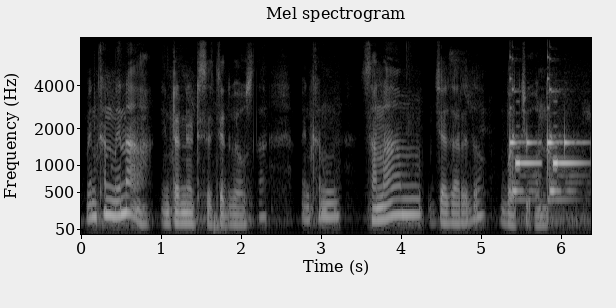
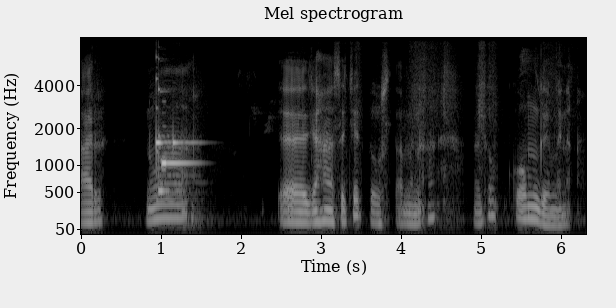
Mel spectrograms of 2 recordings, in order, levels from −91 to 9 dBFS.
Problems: background sounds at intervals, low volume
